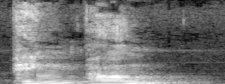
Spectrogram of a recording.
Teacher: your tongue is higher in the mouth when you say the vowel in the first word and lower in the mouth for the second · Ping has a high vowel and pong has a lower vowel. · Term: abote reduplication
